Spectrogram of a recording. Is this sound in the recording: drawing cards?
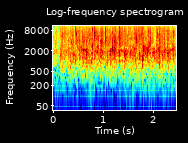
no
